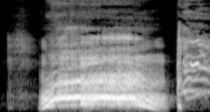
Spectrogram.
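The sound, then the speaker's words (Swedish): A person imitates an elephant's trumpet with a loud, sustained, strained vocal blare that wavers slightly in pitch, then a short rising squeal follows. A faint murmur comes just before. “Kan ni imitera en elefant?”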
